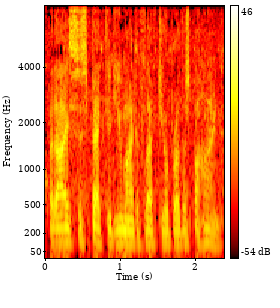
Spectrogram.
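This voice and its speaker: An actor playing a formal, authoritative British colonel. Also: male voice, on the low side, level tone, fairly quick, a bit bright, slight background noise, natural voice. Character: stern, courteous British army colonel.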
